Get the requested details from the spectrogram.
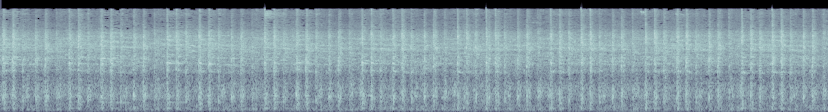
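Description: A passenger train rushes past close by with a steady roar.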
